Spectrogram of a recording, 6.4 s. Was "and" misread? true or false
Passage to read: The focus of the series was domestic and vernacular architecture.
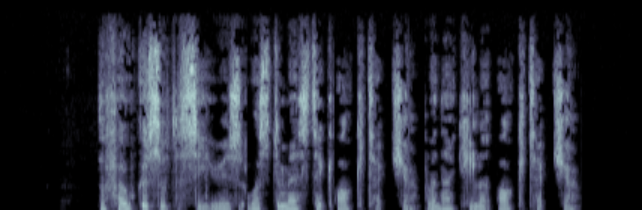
true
